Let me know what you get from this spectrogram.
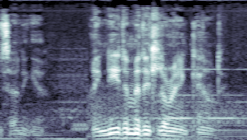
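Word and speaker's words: midichlorian: And it's pronounced metaclloran. I need an analysis of this blood symbol I'm sending you. I need a medicloran count.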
